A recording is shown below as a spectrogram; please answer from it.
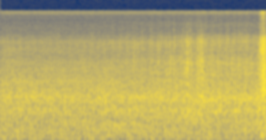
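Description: Small Honda single-cylinder motorcycle engine running at low speed, a steady hum mixed with outdoor noise.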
